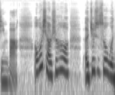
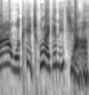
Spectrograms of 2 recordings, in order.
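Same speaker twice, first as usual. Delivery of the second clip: very loud, high-pitched yell; 8 semitones higher, 9 dB louder than usual. A mother retells her son yelling to her from another room, imitating his yell. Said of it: "他会大叫说".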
